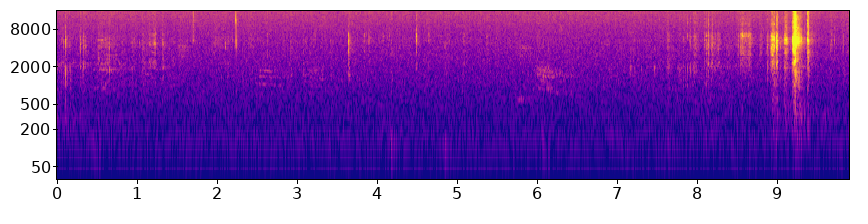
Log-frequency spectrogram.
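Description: Scissors cut card stock for a handmade birthday card in faint, sparse snips, with a brief, louder burst of cutting close by near the end.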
